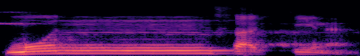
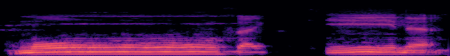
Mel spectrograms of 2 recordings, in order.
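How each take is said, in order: First: "munfakina" sung high and slow, the n hidden in a hum; correct ikhfa. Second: A flatter "munfakina" set against the sung one; contrasting take. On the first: Teacher contrasts the correct, hummed "munfakina". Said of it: "Jadi beda kalau saya baca". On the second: Teacher gives the second, contrasting "munfakina" to compare. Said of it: "Itu beda dengan munfakina". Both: Shown as a demonstration.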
